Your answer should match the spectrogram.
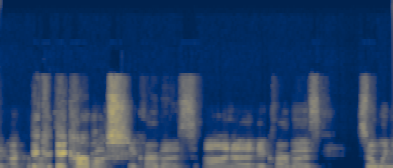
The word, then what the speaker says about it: Acarbose: Acarbose.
